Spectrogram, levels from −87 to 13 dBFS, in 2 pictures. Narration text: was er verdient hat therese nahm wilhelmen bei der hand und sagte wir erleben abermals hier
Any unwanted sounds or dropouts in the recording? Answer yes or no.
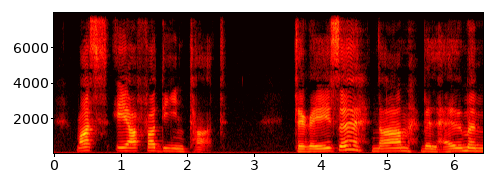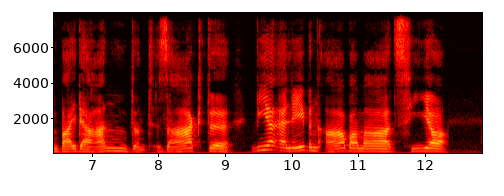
no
